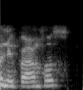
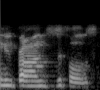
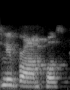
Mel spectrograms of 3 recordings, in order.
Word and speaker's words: New Braunfels: Oh, New Braunfels. – New Braunfels. Okay. Yes. – Yeah, everybody wants to say New Braunfels, but yeah, it's New Braunfels.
